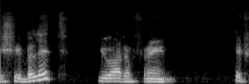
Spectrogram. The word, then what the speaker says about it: shibboleth: Those who pronounced it s were enemies and therefore killed at once. So if you say shibboleth, you are a friend. If you say sibboleth, you are enemy.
